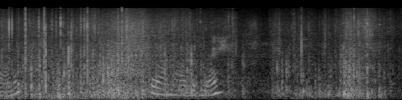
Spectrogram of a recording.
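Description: Blue plastic tarpaulin rustling and crinkling, with gritty scraping of compost, topsoil and manure, as the sheet is lifted and folded to mix the potting mix. A short vocal sound comes in about halfway through.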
